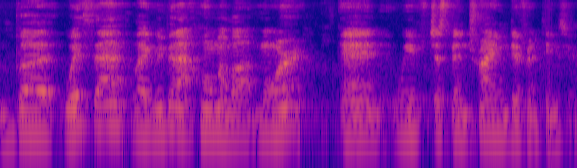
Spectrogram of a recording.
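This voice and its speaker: A man's somewhat breathy voice with an American accent at a fairly slow pace, with audible room echo. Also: medium pitch for a man, fairly even intonation. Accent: California accent (self-described, joking). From California, Central Valley. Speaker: livestream host. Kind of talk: casual chat. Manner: casual, filler-heavy.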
